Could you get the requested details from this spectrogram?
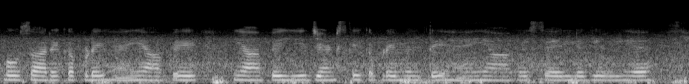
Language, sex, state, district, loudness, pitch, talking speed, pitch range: Hindi, female, Haryana, Jhajjar, -17 LUFS, 195 Hz, 175 wpm, 195-200 Hz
